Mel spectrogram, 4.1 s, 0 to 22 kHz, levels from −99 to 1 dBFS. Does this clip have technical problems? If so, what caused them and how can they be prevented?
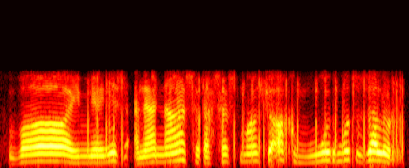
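Yes. The speech carries the sound of the G.729 codec from start to finish. Nothing comes through above 3.5 kHz, and the low end thins out below about 250 Hz. That is a narrow telephone band. The voice also sounds rough and slightly synthetic. This codec rebuilds speech from a vocal tract filter, a pitch predictor and a few pulses per short frame, and that coarse model is plainly audible here. The sound fits the 8 kbit/s G.729A variant. To prevent it, record locally or use a wideband codec such as Opus instead of a narrowband VoIP link.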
